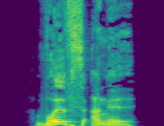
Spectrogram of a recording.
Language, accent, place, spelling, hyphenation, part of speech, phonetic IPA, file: German, Germany, Berlin, Wolfsangel, Wolfs‧an‧gel, noun, [ˈvɔlfsʔaŋl̩], De-Wolfsangel.ogg
- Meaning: 1. wolf hook 2. wolfsangel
